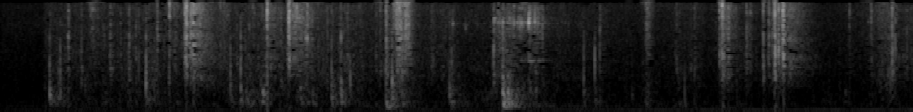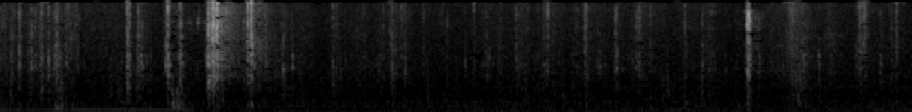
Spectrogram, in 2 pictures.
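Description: Many sharp clicks, clacks and scrapes of rifles being stripped down and reassembled blindfolded in a military training drill. The handling noises are irregular and fairly faint, with no voices.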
